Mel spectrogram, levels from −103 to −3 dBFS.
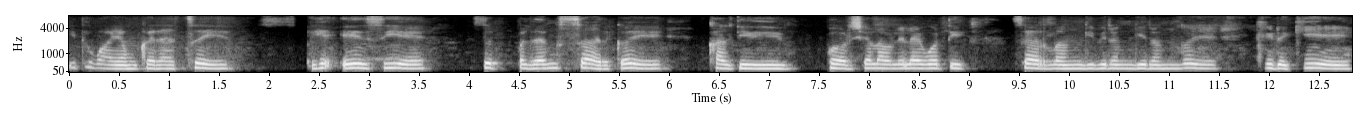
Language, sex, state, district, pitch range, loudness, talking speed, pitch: Marathi, female, Maharashtra, Dhule, 200-220 Hz, -15 LUFS, 95 wpm, 210 Hz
